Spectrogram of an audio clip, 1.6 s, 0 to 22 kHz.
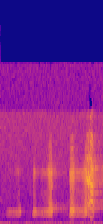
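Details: Male Swainson's spurfowl on a live camera at Naledi Cat-EYE, 10 November 2020, showing off his call: harsh, grating, broadband bursts, three or four rasping notes growing louder, over a low rumble.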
